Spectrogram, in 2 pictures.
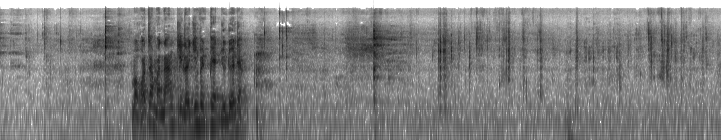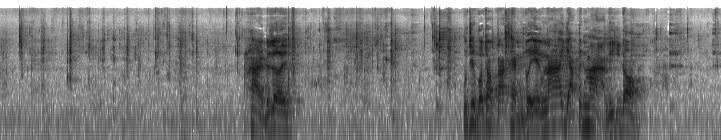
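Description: A fork and spoon clink against a plate.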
